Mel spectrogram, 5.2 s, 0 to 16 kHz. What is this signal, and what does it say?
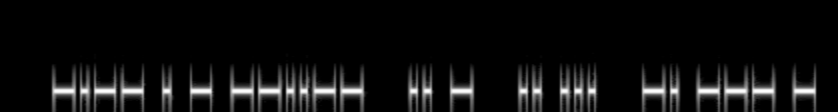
Morse code, heard as a keyed tone, about 28 wpm, 700 Hz. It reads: YET, IT IS NOT
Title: Sentences from Top 1400 Words 28wpm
